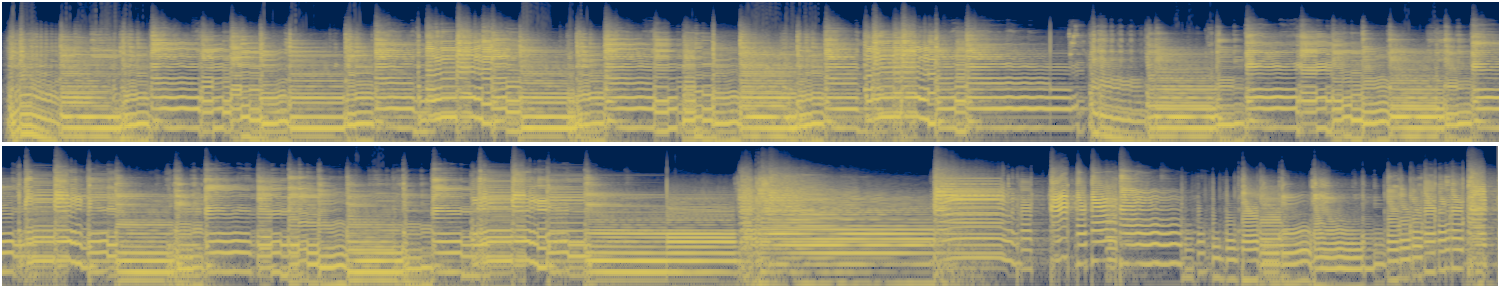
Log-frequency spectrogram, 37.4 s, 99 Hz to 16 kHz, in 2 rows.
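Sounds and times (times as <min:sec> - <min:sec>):
electric guitar with split humbucker neck to bridge crunch: 0:00.0 - 0:37.4.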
